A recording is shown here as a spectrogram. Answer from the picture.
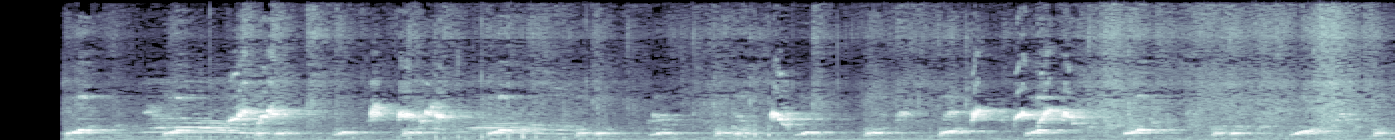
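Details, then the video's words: Red-whiskered bulbul just beginning to turn lively (galak), giving short bright chirping notes, each sliding upward, repeated roughly every half second with higher twittering flourishes between, steady and energetic throughout. "sora burung jambul baru nak galak"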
